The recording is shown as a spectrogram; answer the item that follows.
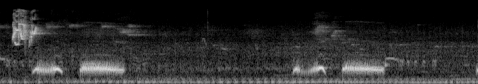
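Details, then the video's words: Local spotted dove calling in Munjung Agung village, Kramat, Tegal: two quick short notes followed by one long, steady, low coo, phrase given twice, with faint high chirps of other birds and low rumbling background. "Suara panggilan tekukur lokal"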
